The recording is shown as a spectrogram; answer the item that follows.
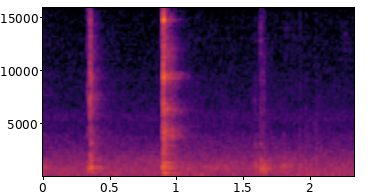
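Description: Three sharp plastic clicks, the middle one loudest, as the mounting bracket is twisted around the pump head of an NZXT Kraken Z liquid CPU cooler.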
